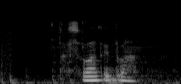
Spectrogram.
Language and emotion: Russian, neutral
